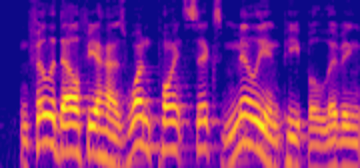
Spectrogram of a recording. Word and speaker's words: Philadelphia: And remember, PH makes a F sound in spoken English. Philadelphia.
